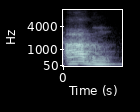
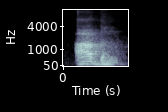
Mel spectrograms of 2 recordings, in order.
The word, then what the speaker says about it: Adam: pronuncia Adam tá Adão se pronuncia Adam Adam e o nome Adam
